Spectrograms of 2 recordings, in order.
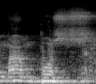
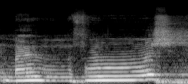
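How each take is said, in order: First: The word has a p and ends in s. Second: The word has an f and ends in sh. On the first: The speaker calls it wrong. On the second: The speaker calls it right.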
